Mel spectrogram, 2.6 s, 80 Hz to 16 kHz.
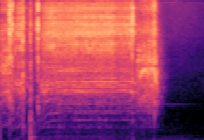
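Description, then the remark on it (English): A Polaroid SLR 680 SE instant camera shutter fires with a few sharp mechanical clicks, then a loud, steady motor whir runs for about a second and a half before stopping abruptly. “It's got an amazing, fantastic shutter sound.”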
